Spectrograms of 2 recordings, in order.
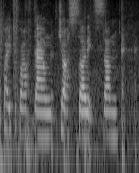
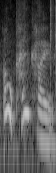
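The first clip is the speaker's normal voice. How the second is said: excited; 8 semitones higher, 10 dB louder, slower than usual. Real, not acted. Delighted at finding cocoa sticker.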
